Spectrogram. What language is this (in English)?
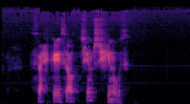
Kabyle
